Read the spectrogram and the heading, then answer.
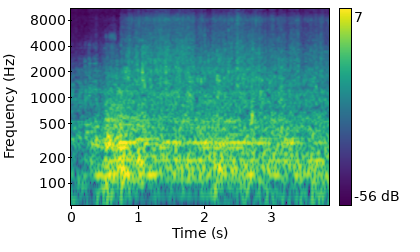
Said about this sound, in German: Denn der Motor des Tochterbootes springt nicht gleich beim ersten Mal an.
